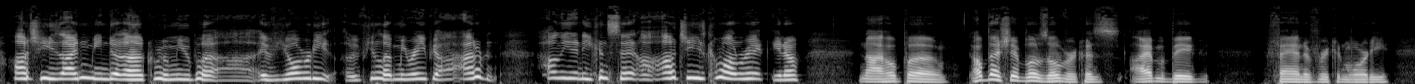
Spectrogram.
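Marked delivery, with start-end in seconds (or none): 0.1-7.7 very high, halting, stumbling voice. Imagining the creator's messages read aloud in Morty voice. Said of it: "his Morty voice".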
